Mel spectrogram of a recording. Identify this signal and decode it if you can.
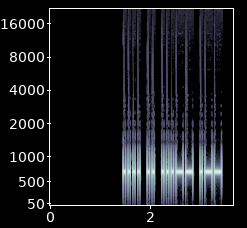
Morse code, heard as a keyed tone, about 25 wpm, 700 Hz. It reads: HI3W
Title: DXCC-100 Call Signs - 4 Characters - Repeated 2x - 25wpm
